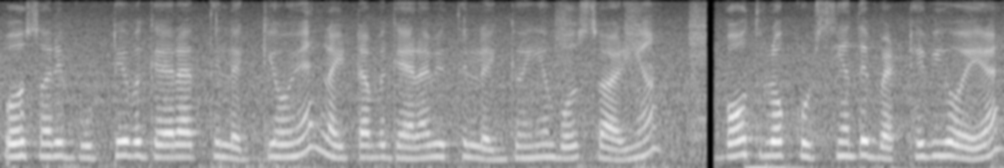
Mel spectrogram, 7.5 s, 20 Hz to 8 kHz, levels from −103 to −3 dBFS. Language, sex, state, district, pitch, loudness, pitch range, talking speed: Punjabi, female, Punjab, Pathankot, 225 Hz, -17 LUFS, 210-240 Hz, 190 wpm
